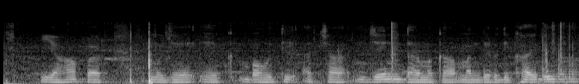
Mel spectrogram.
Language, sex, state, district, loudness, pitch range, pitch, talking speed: Hindi, male, Madhya Pradesh, Dhar, -24 LUFS, 105-115 Hz, 110 Hz, 155 wpm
